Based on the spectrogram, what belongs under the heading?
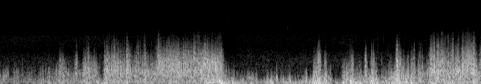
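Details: Crunching footsteps or rustling in snow come in irregular bursts over wind noise, with a brief quieter gap midway and no animal call.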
